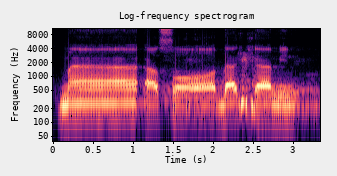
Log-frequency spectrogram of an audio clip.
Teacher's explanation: Aso itu lemah. Yang kuat so ya. Nekan ke makhrajnya.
